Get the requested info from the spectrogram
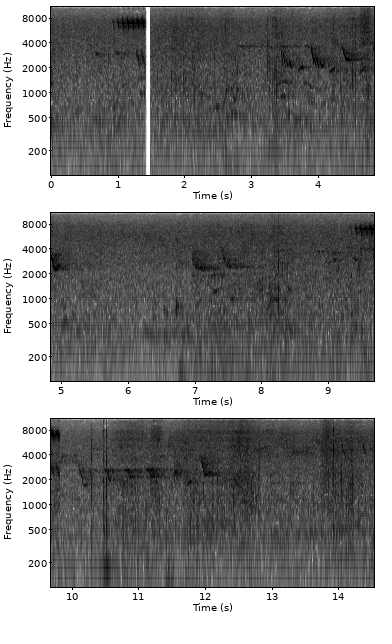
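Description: Small birds chirping, with many short calls over a steady outdoor hiss, and a brief high trill twice.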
